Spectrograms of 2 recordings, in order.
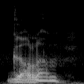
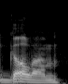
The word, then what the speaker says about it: golem: is no human servant this is gollum not gollum not gold eggs does it have eggs in its pocket but a golem it is spelled differently just yeah it is spelled differently this is the g-o-l-e-m gollum hmm and he took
